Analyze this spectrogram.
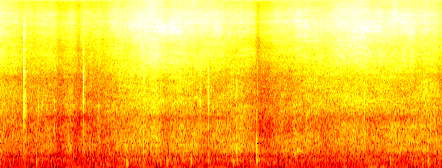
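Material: Fabric.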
